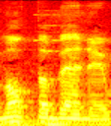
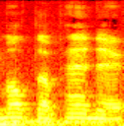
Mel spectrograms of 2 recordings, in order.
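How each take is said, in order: First: The second word sounds like bene. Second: The second word sounds like pene. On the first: It means very good. The speaker calls it right. "which actually means like very good" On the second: It means very penis. The speaker calls it wrong. "he's actually saying basically very penis"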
